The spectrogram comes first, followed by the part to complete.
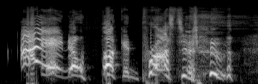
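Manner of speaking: very loud, very high, drawn-out outraged screech. Retelling a video of a grandma and her granddaughter: imitating someone screaming. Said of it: "she's just screaming at her".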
